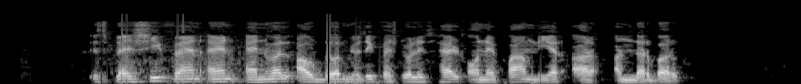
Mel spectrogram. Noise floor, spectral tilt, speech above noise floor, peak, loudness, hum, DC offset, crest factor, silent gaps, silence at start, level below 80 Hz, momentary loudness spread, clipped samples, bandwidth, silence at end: -85 dBFS; -5.5 dB/octave; 70 dB; 0 dBFS; -16 LUFS; none; under 0.1%; 16 dB; none; 0.95 s; -50 dBFS; 4 LU; under 0.1%; 11 kHz; 1.2 s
